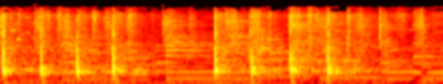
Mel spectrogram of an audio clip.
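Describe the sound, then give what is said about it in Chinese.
In a story, a small grey mouse knocks one morning on the door of a bear's house, in two quick sets of four sharp raps, each set evenly paced, with a short pause between them and no voices. “有一天早上，大熊听见“叩叩叩叩”的敲门声，”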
